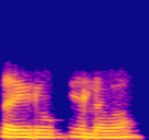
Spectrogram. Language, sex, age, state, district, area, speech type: Kannada, female, 30-45, Karnataka, Hassan, urban, conversation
